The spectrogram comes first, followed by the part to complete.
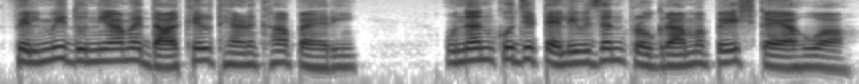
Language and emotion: Sindhi, neutral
